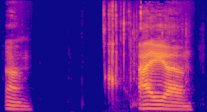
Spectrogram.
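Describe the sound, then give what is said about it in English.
Fritos corn chips are crunched and chewed. A few crisp crunches fall between humming vocal murmurs of someone eating. “I want to get into the chips.”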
